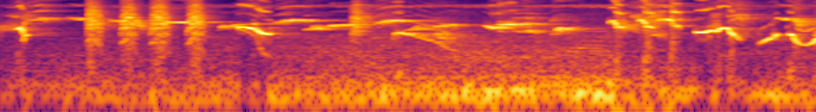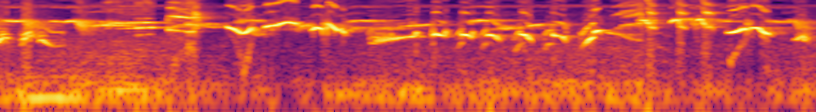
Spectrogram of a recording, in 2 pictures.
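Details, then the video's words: Oriental magpie-robin fighting hard and full of emotion, pouring out a dense, continuous tangle of squawky notes, zigzag whistles and sharp clicks without pause for several seconds. "kacer langsung KONSLET tarung ngotot full emotional"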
